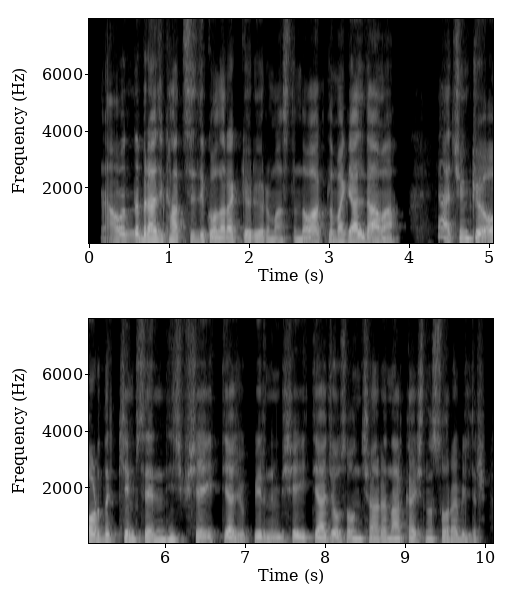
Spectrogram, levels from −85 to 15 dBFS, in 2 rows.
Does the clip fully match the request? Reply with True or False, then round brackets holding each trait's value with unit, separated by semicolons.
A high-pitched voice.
False (130 Hz)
